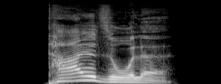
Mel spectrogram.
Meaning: 1. bottom 2. trough, bottom of the economic recession, Talsohle der Rezession 3. sole of a valley, bottom of a valley
- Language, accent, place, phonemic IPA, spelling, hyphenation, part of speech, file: German, Germany, Berlin, /ˈtaːlˌzoːlə/, Talsohle, Tal‧soh‧le, noun, De-Talsohle.ogg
